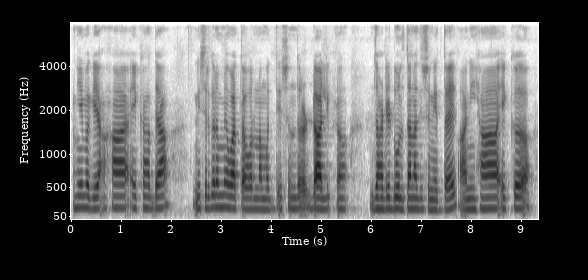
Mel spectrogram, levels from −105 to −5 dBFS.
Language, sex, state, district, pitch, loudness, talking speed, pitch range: Marathi, male, Maharashtra, Solapur, 170 Hz, -27 LUFS, 95 wpm, 160-180 Hz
